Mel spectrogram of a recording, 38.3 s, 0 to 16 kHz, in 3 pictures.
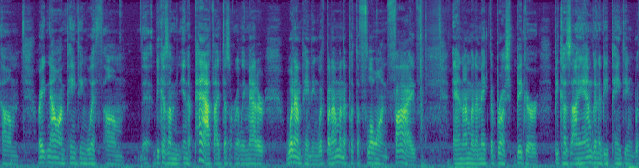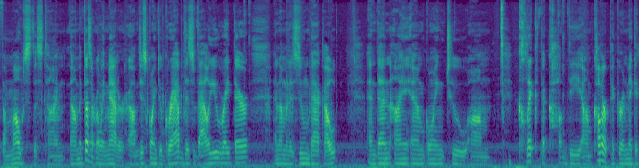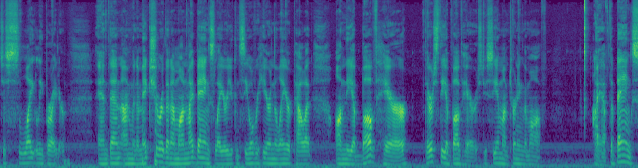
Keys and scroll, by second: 7.3 5, 10.3-11.7 typing.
